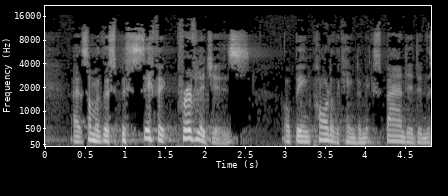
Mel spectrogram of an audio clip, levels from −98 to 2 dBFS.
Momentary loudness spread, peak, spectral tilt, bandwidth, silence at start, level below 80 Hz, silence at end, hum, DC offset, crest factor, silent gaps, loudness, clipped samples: 10 LU; -8 dBFS; -4 dB/octave; 16 kHz; 0 s; -60 dBFS; 0 s; none; under 0.1%; 18 dB; none; -26 LUFS; under 0.1%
